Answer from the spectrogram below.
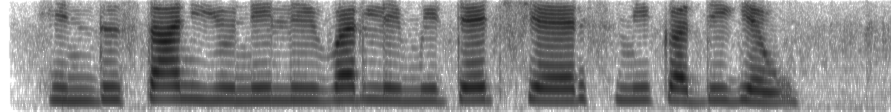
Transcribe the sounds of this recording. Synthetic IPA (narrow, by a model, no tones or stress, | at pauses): hind̪ust̪anjuniliʋəɾlimiʈeɖɕejəɾsmiːkəd̪iːɡʱeu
